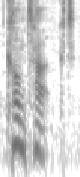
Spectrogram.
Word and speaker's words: Kontakte: The name of the sort of title story, Contact, isn't spelt C-O-N-T-A-C-T. It's spelt in a German way, K-O-N-T-A-K-T-E, pronounced exactly the same way.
